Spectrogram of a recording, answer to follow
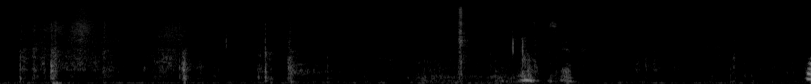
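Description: Faint scattered clicks and light rustles on a hollow plastic toy car, with a brief quiet voice about five seconds in.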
